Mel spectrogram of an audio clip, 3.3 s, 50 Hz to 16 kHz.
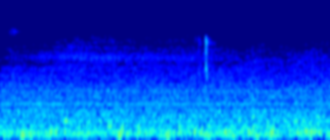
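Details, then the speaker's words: Clearomizer after about 10 ml of use, left standing overnight or for an hour: faint irregular crackle and spitting clicks when fired as excess liquid floods the coil; a dry burn clears it. "If it's like this, it will tend to flood a bit. Not overly, it's not that bad, and you can just sort of, do like you can hear that sort of crackling away."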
